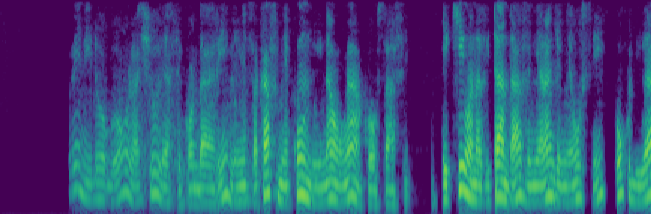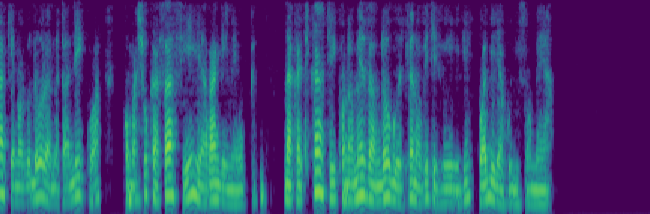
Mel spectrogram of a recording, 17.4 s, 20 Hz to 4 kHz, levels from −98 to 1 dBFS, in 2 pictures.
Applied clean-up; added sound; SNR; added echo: none; none; none; none.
